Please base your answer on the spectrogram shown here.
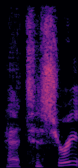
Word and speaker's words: patisserie: Duran Brooks, White Wolf Bakery, the patisserie, did I say it right there? Patisserie. Patisserie. Patisserie.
